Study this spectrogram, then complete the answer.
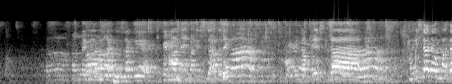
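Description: Tap water runs and splashes.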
